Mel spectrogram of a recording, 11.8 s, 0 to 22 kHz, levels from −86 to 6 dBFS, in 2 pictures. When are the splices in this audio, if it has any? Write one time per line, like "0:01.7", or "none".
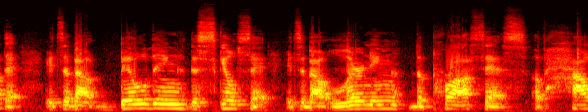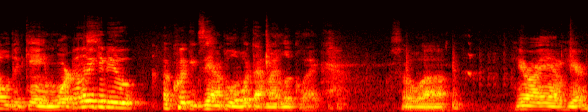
0:06.7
